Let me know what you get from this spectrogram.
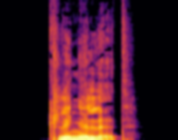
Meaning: second-person plural subjunctive I of klingeln
- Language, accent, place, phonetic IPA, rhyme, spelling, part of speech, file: German, Germany, Berlin, [ˈklɪŋələt], -ɪŋələt, klingelet, verb, De-klingelet.ogg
